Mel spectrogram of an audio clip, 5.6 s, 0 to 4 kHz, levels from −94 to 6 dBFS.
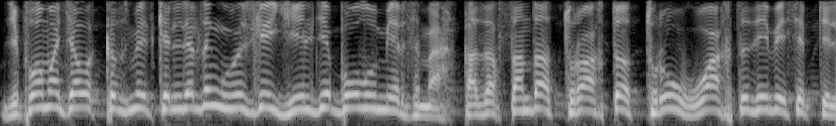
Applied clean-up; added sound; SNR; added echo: none; none; none; none.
